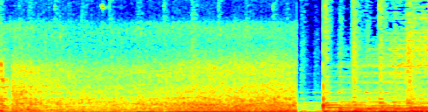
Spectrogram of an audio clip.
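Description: An engine running steadily under a noisy hiss; about three seconds in it cuts off suddenly and background music begins.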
